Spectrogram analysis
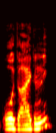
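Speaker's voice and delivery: ordinary talk, nothing marked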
